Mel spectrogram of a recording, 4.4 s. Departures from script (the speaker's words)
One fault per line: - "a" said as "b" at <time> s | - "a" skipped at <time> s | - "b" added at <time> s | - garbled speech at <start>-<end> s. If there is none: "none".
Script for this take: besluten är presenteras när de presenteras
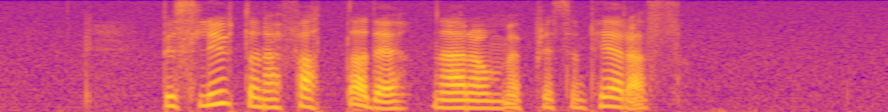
- "presenteras" said as "fattade" at 1.4 s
